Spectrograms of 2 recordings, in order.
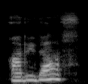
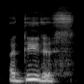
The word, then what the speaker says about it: adidas: adidas is based in london and it's correct pronunciation is adidas all my life for 50 years it's been adidas it's what we always say oh i want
